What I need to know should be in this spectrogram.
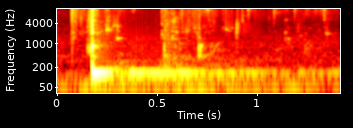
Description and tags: Dropping small stone in still water surface
dropping-stone, surface, water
